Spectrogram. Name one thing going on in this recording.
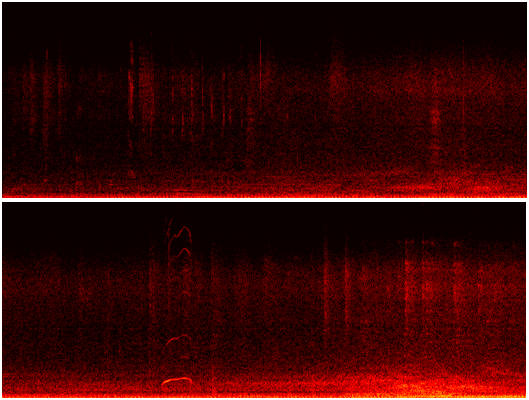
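A monkey chews soft fruit wetly up close.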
